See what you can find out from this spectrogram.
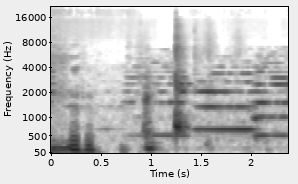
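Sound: ambulance siren passing outside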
